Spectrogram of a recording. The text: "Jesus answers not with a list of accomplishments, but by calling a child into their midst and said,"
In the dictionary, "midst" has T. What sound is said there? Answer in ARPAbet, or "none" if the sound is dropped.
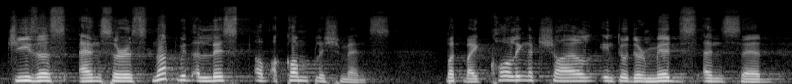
none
